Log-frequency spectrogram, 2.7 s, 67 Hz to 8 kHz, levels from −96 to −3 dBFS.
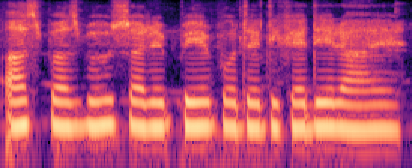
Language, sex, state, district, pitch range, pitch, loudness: Hindi, female, Arunachal Pradesh, Papum Pare, 215-220 Hz, 215 Hz, -15 LUFS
